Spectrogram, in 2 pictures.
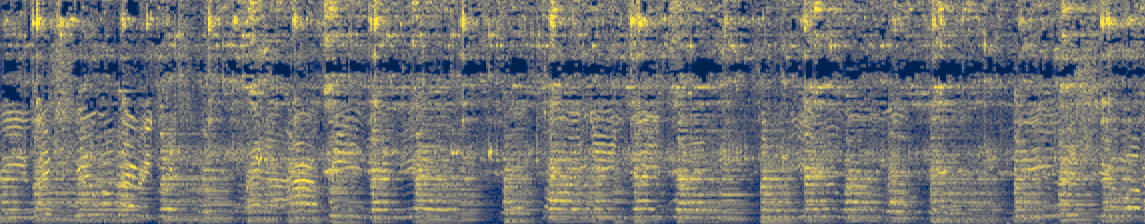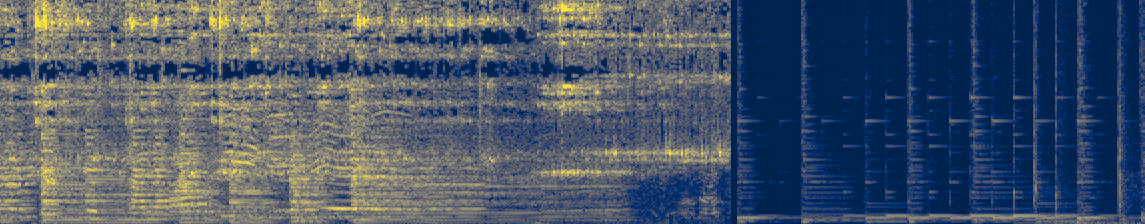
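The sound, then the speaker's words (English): Bright jingling bells shimmer over a loud, busy musical backing for a Christmas carol for about nineteen seconds, then the sound drops away to a few soft, sustained tones. “Wait, can we do the jingle bells again?”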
